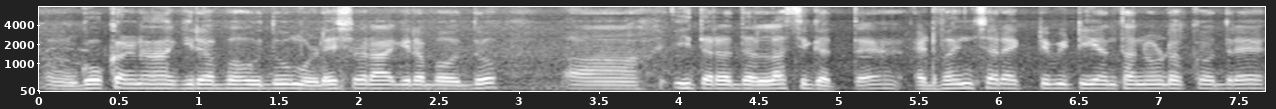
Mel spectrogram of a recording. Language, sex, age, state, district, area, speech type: Kannada, male, 18-30, Karnataka, Uttara Kannada, rural, spontaneous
